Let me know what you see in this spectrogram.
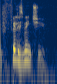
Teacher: felizmente, o MEN é a sílaba tônica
